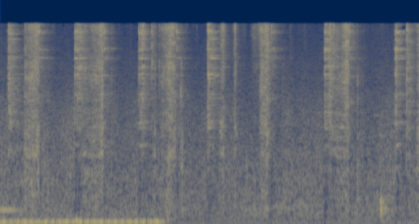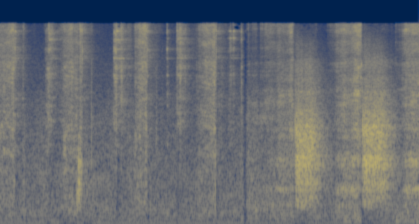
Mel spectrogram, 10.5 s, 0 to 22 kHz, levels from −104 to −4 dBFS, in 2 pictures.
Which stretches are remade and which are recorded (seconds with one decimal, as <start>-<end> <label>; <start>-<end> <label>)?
0.0-4.7 recorded; 4.7-5.2 remade; 5.2-5.8 recorded; 5.8-6.4 remade; 6.4-10.5 recorded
